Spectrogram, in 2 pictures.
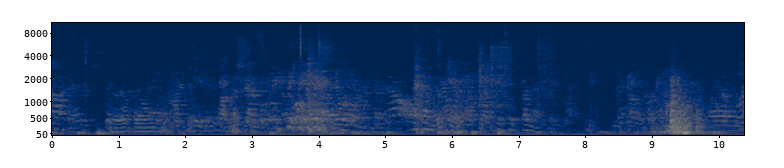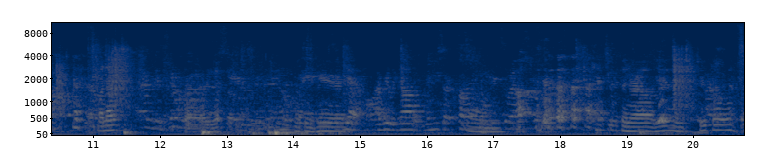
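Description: Two men talk casually at close range.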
